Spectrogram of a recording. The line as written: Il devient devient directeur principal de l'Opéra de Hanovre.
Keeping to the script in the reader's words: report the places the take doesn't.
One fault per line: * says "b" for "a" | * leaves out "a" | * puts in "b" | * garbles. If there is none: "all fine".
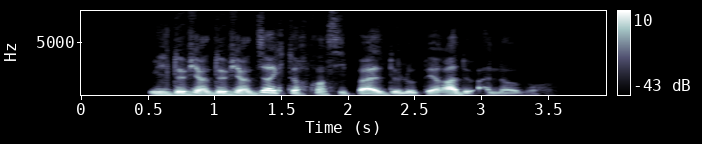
all fine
